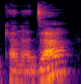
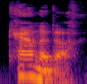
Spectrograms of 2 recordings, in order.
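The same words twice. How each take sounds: First: The stress is on the last syllable. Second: The stress is on the first syllable. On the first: The speaker calls it wrong. "pronounced the last syllable as stress" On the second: The speaker calls it right. "instead of"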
